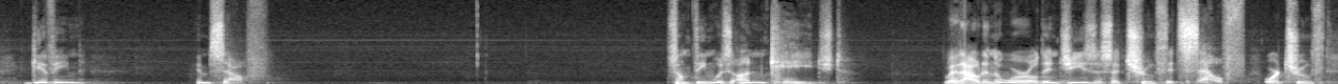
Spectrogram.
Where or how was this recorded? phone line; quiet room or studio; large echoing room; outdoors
large echoing room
